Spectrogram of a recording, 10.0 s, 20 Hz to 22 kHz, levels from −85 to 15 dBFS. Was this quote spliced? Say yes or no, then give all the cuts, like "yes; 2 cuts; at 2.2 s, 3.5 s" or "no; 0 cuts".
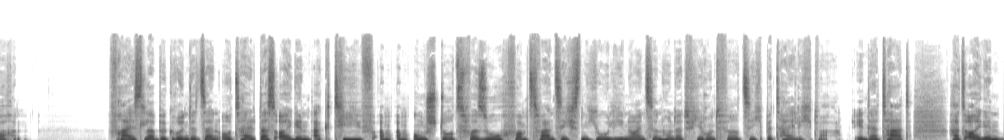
yes; 4 cuts; at 2.6 s, 3.1 s, 4.0 s, 8.5 s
